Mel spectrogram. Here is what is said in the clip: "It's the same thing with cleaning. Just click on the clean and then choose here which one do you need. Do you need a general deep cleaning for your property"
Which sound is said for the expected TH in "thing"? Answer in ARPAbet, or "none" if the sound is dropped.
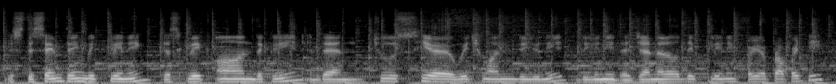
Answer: T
